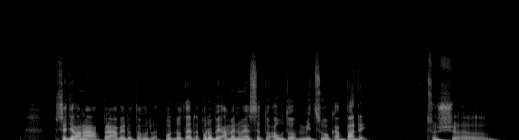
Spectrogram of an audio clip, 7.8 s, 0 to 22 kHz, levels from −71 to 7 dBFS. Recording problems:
none

